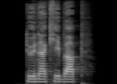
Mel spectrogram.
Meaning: doner kebab
- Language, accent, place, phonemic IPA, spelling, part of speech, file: German, Germany, Berlin, /ˈdøːnɐˌkeːbap/, Döner Kebab, noun, De-Döner Kebab.ogg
